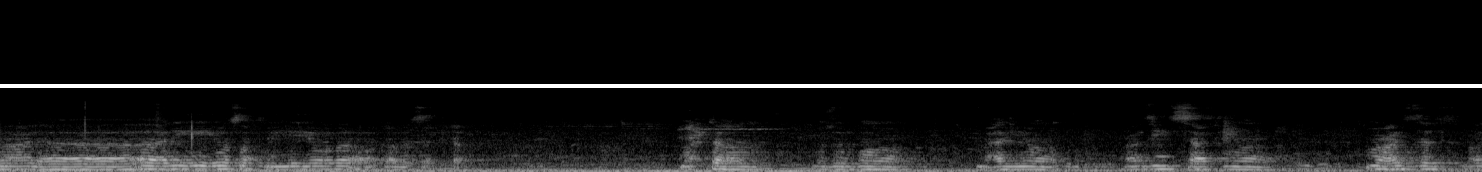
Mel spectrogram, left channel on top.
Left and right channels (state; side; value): silent; left; digital silence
